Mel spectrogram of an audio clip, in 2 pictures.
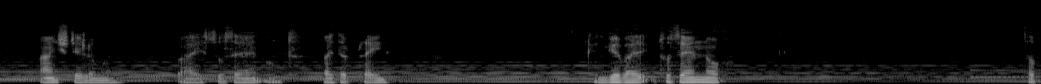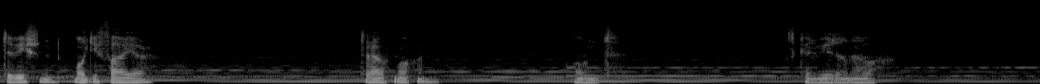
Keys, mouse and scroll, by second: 0.0 click, 0.8 click, 1.2 click, 4.3 click, 6.5 click, 9.4-12.4 drag, 13.0-15.9 scroll up 2, 15.9 click, 17.3-18.0 drag, 20.6-20.8 drag.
